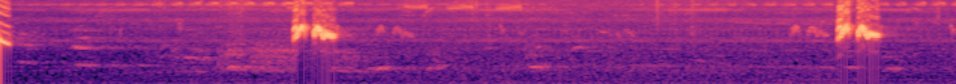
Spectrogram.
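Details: A female bird kept in a cage calls the male with two paired high chirps several seconds apart, over low background murmur.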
